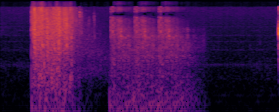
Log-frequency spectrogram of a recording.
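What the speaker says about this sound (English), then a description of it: "with that amount of rifle fire, they're so gone" Massed rifle volleys from Pike and Shot era troops crackle in two long, loud bursts of overlapping shots with a brief gap between them, then fade to near silence.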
